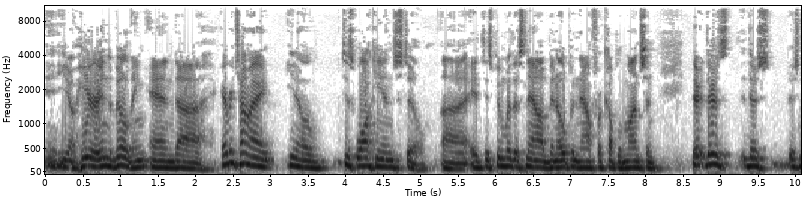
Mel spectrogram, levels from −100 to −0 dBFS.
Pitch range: 125-160 Hz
